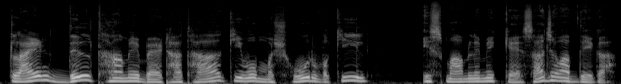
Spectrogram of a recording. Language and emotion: Hindi, fearful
